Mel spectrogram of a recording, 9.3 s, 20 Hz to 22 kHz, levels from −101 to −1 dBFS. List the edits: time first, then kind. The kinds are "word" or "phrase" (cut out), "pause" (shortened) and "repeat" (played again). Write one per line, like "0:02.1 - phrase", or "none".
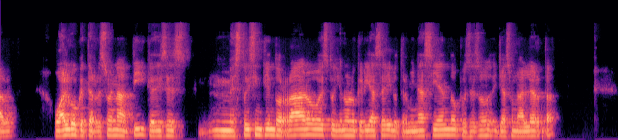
0:02.9 - pause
